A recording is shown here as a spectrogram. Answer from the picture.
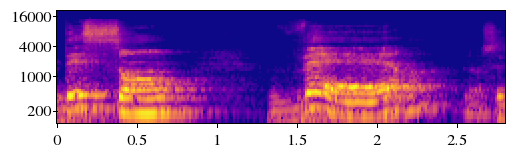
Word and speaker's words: descend: Al final no se pronuncia la C, descend vers, no se pronuncia la S, le village.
